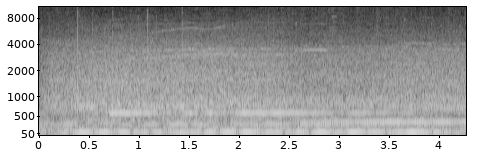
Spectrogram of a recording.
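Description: Background music of a documentary score: long held notes over a steady low drone, with no clear beat.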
